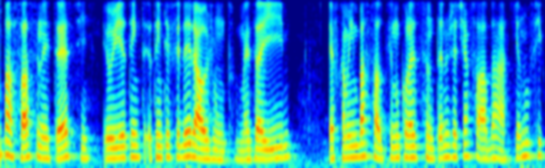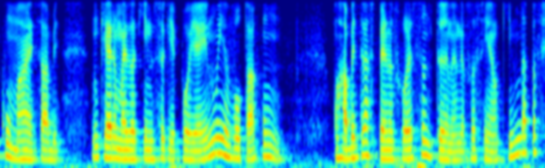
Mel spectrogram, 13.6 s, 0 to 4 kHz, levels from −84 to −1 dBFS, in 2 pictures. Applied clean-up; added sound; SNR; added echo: none; none; none; none.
